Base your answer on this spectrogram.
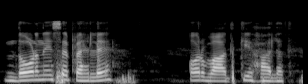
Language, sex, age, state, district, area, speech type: Urdu, male, 18-30, Uttar Pradesh, Saharanpur, urban, spontaneous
